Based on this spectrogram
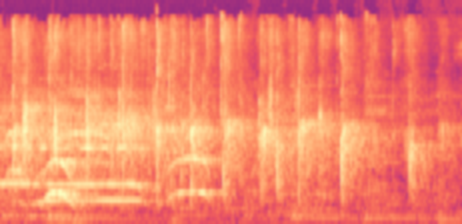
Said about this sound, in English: You guys can add a round of applause for me.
